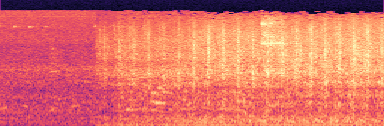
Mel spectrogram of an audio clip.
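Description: A train rumbles and clatters as it rolls along.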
